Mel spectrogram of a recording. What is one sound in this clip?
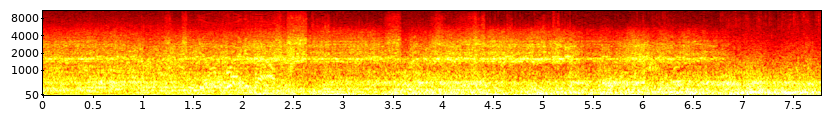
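Tyres screech as cars spin out.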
